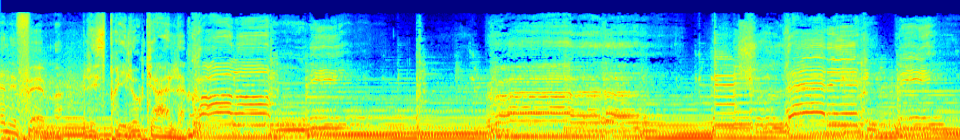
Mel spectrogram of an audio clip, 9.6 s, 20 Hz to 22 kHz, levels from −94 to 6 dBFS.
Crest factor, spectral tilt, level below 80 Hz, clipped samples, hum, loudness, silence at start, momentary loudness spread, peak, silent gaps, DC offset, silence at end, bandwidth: 12 dB; -4.5 dB/octave; -22 dBFS; under 0.1%; none; -15 LUFS; 0 s; 4 LU; -4 dBFS; none; under 0.1%; 0 s; 16 kHz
